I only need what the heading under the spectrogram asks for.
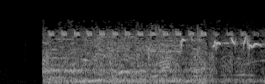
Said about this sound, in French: Une brise légère et les sons des oiseaux qui l'accompagnent sur la colline de Murambi, au sud du Rwanda, où est érigé un mémorial du génocide des Tutsis.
